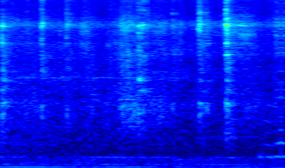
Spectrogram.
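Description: A few faint, sharp taps of a steel mason's trowel against concrete blocks as blocks are laid and set in mortar.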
